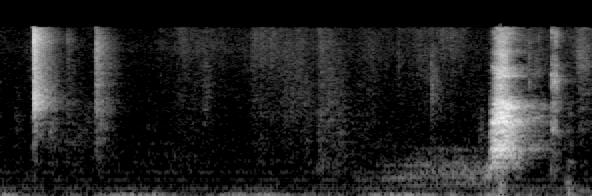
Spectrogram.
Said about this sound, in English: Where is she barking?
